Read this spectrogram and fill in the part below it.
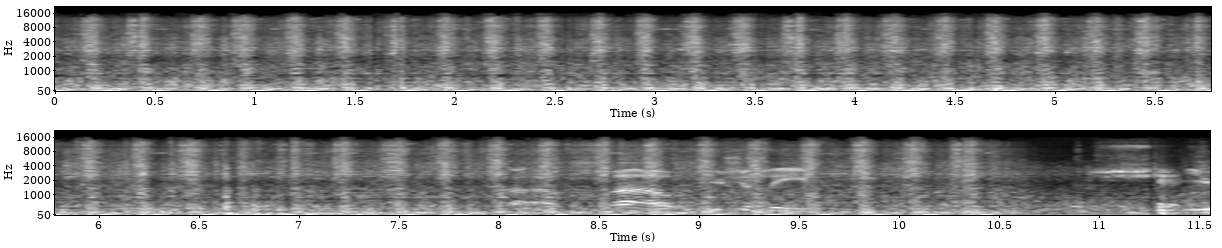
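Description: A heavy machine gun fires rapidly and steadily.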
